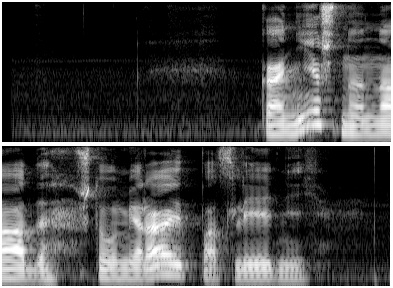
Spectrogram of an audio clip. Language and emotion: Russian, sad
